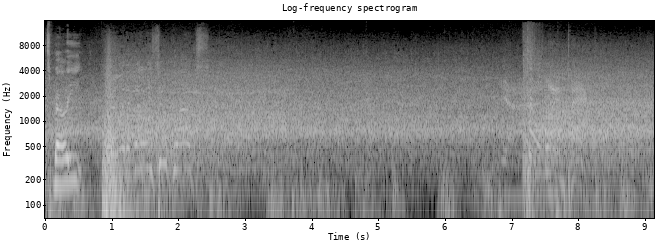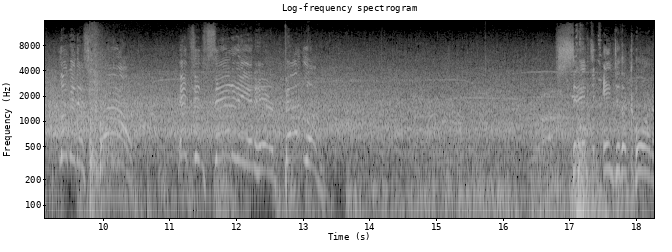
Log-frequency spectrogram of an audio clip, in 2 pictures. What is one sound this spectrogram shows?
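Heavy thuds of bodies slamming onto a wrestling ring mat.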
